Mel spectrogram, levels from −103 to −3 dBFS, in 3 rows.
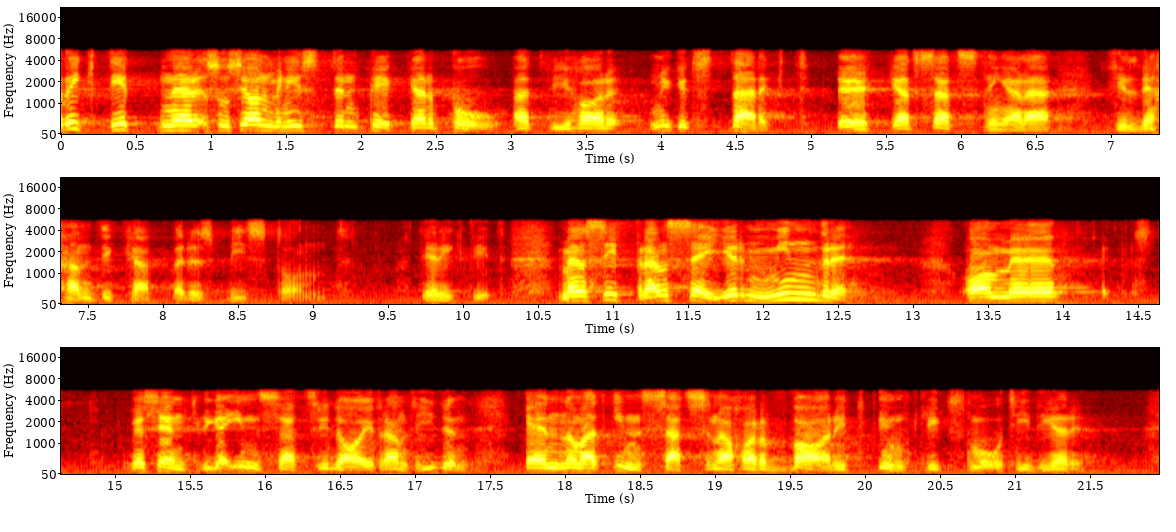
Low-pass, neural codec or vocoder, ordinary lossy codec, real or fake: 5.4 kHz; vocoder, 44.1 kHz, 128 mel bands, Pupu-Vocoder; none; fake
